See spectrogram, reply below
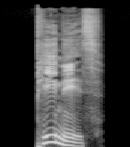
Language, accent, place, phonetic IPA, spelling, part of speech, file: German, Germany, Berlin, [ˈpeːneːs], Penes, noun, De-Penes.ogg
- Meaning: plural of Penis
